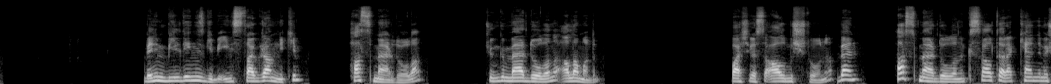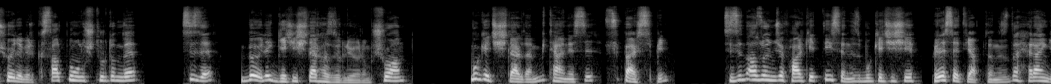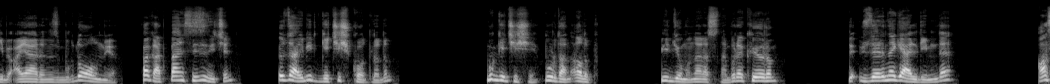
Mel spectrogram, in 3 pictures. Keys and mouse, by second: 0.0-1.2 typing.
